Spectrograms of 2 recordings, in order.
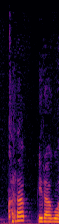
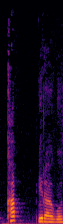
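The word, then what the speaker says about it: ครับ: 대화를 할 때 태국인들이 크랍이라고 안 하고 갑이라고 줄여서 말하는 경우도 많이 보실 거예요. 어 생활에서 이렇게 발음을 할 때 갑 이렇게 둘 다 발음을 해도 괜찮다는 거. 하지만 표준 발음은 크랍이 맞다는 부분 한번 짚어 드리고요.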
